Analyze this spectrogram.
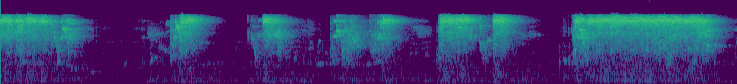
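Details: Pet budgerigars calling in loud, rasping chirp bursts about a second apart, finishing with a long continuous squawky chatter.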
